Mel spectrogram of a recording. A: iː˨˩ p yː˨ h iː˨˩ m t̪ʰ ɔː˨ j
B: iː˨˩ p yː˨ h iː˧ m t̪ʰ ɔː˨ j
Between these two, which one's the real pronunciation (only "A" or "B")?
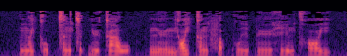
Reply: A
